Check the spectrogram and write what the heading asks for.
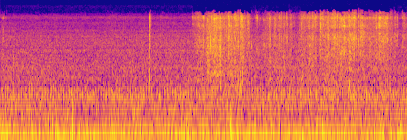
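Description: Steady low rumble inside a parked car's cabin, with a single click about three seconds in and dense close-up crackling from about four seconds in.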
